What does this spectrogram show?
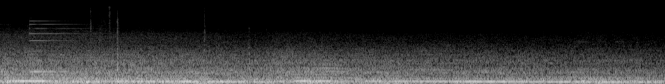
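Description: Volkswagen Virtus GT's 1.5-litre turbo petrol four-cylinder heard from inside the cabin while driving, a steady engine hum over road noise that shifts a little in pitch and drops slightly near the end. A short high-pitched tone sounds in the first second.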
